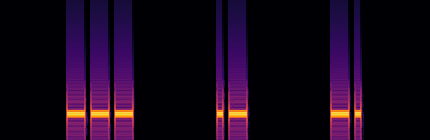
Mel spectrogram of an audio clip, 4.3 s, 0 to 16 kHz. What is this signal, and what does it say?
Morse code, heard as a keyed tone, about 20 wpm, 700 Hz. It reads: O A N
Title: 023 Lesson 5e - Letter o - Three Characters 20wpm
